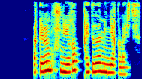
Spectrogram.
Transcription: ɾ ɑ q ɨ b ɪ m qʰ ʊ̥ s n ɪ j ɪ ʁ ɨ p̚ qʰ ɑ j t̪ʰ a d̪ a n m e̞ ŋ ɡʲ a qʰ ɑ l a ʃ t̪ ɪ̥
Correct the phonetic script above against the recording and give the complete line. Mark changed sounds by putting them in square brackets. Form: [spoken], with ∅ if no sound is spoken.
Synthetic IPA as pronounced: ɾ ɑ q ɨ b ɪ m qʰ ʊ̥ [ʃ] n ɪ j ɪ ʁ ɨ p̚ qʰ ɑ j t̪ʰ a d̪ a n m e̞ ŋ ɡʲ a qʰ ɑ l a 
